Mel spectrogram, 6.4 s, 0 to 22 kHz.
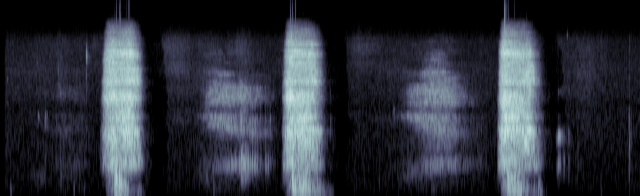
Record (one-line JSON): {"exhalation_length": "6.4 s", "exhalation_amplitude": 32290, "exhalation_signal_mean_std_ratio": 0.34, "survey_phase": "beta (2021-08-13 to 2022-03-07)", "age": "45-64", "gender": "Female", "wearing_mask": "No", "symptom_runny_or_blocked_nose": true, "symptom_sore_throat": true, "symptom_fatigue": true, "symptom_headache": true, "symptom_onset": "3 days", "smoker_status": "Never smoked", "respiratory_condition_asthma": false, "respiratory_condition_other": false, "recruitment_source": "Test and Trace", "submission_delay": "2 days", "covid_test_result": "Positive", "covid_test_method": "RT-qPCR", "covid_ct_value": 19.0, "covid_ct_gene": "N gene", "covid_ct_mean": 19.5, "covid_viral_load": "410000 copies/ml", "covid_viral_load_category": "Low viral load (10K-1M copies/ml)"}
